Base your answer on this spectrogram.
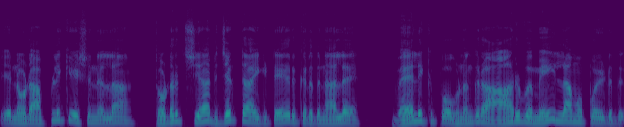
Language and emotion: Tamil, sad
